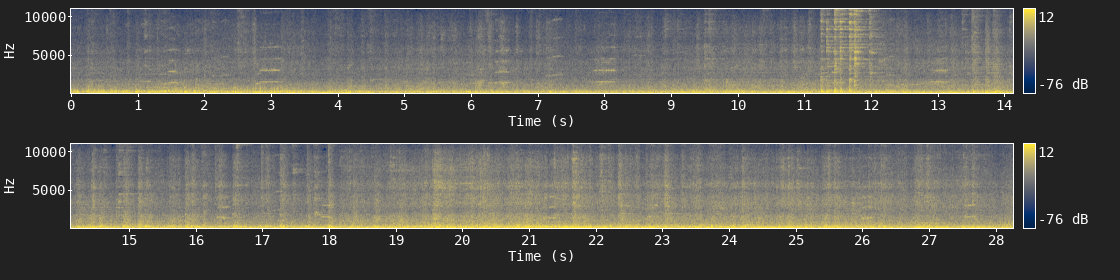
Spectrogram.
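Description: Freight train of covered hopper cars rolling slowly past, a steady rumble with the clickety-clack of wheels over the rail joints. A brief high-pitched screech of wheels on rail about halfway through.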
